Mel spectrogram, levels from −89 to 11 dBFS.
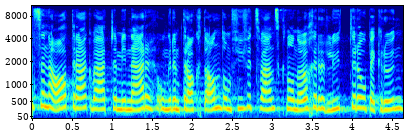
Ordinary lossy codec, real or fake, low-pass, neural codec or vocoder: none; real; 9.9 kHz; none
